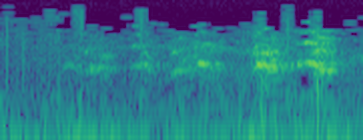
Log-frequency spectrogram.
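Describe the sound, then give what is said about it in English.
A sled dog team barks and whimpers, with overlapping yips and whines from several dogs that grow louder and more excited toward the end. It is Sergeant Preston's dog team, stopped in the snow in front of Pierre's trading post during his regular patrol. “It was over a week later that Sergeant Preston stopped his dog team in front of Pierre's trading post, on his regular patrol through his territory.”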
